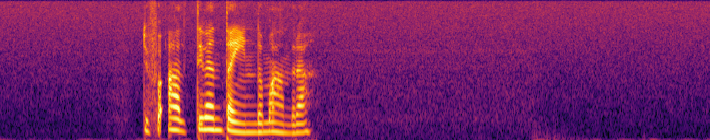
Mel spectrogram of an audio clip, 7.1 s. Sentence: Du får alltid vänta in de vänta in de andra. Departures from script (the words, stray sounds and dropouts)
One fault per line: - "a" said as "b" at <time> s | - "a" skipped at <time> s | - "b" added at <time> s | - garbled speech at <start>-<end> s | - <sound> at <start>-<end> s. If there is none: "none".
- "vänta in de" skipped at 2.7 s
